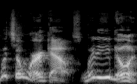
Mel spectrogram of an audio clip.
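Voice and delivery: very high, doubtful, skeptical questioning tone. Retelling what she asked about workouts, imitating her skeptical tone. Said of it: "She said it in that tone".

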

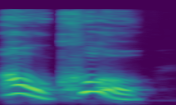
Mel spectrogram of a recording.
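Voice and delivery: put-on high-pitched, excited child voice. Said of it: "And she's like".

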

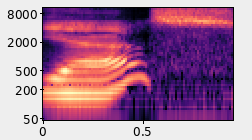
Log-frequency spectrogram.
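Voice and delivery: put-on calm, peaceful voice. Retelling the teacher's first words: imitating a peaceful teacher. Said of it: "very peaceful".

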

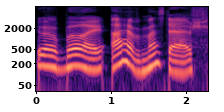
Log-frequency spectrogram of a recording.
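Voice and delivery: silly animated-character voice. Retelling how he does his impression, speaking in a Goofy voice. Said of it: "I had Goofy to Narwhal".

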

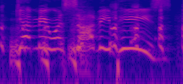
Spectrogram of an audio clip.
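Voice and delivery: mock yell, high and loud like a demanding diva.

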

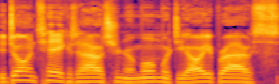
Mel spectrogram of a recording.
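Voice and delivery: faint, light attempt at an Irish accent. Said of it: "she was attempting some sort of Irish accent".

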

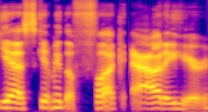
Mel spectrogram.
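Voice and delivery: acted relieved tone, slowed. Recapping a show, speaker voices Hannah as she leaves, mimicking Hannah's relief. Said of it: "relief in Hannah's voice".

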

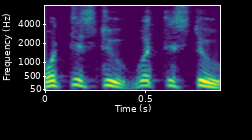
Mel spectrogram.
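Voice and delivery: put-on, harsh-sounding Vietnamese accent. Retelling a woman asking a man about drugs, harsh Vietnamese accent. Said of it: "very like harsh, you know, Vietnamese accent".

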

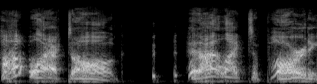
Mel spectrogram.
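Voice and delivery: high, harsh, very loud barking voice. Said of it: "high and harsh".

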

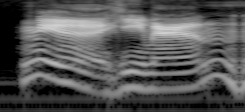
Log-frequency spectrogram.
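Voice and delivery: animated villain voice. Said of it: "quite Skeletor-y".

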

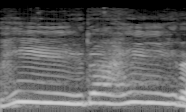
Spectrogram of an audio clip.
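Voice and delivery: very high, shrill, loud cheering yell. A mother retells cheering a Finnish skier on TV; retelling shouting at the TV. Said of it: "mä huudan siellä niinku".

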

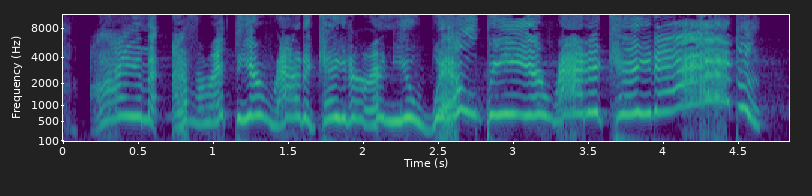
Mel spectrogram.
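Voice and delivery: shrill, very high, furious screeching scream. Voicing a creature attacking the party: angry screeching scream. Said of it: "he screeches in anger and screams".

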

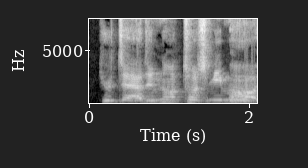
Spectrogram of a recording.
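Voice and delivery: enraged, very loud, very high, rough scream. Grimly, enraged, screams at the narrator before he charges again. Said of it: "He screamed".

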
